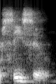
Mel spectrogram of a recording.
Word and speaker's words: Sisu: before, but the company we use is called Sisu now. Can you spell that for us?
